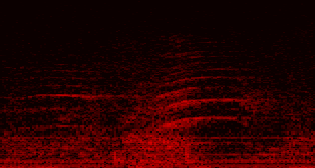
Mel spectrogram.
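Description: Near silence, with two faint, short, high-pitched arching cries, one near the start and one about a second in.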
